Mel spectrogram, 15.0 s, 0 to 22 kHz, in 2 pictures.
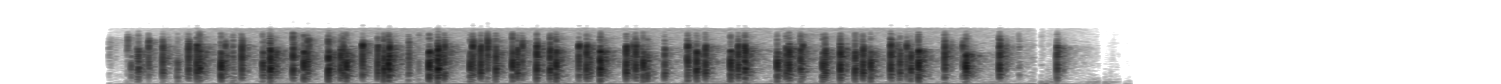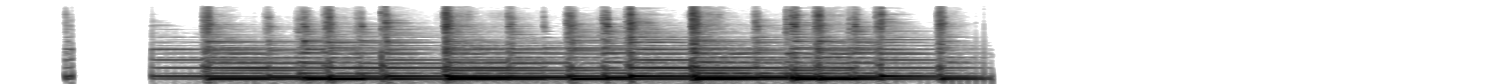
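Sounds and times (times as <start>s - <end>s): crowd clapping: 0.6s - 5.5s.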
